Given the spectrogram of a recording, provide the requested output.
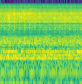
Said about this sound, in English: You will be on the helicopter out of here now. Waving off the helicopter.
